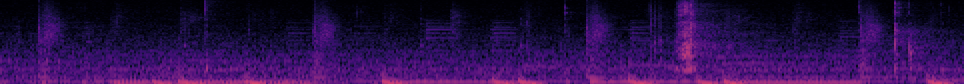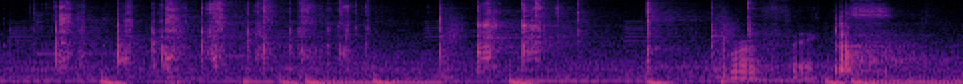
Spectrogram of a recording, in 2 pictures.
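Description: Knife blade clicking and scraping against a cutting board as it pushes through raw geoduck clam, a run of sharp close taps and scrapes with short pauses between them.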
